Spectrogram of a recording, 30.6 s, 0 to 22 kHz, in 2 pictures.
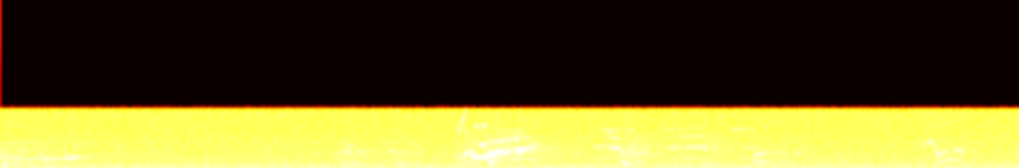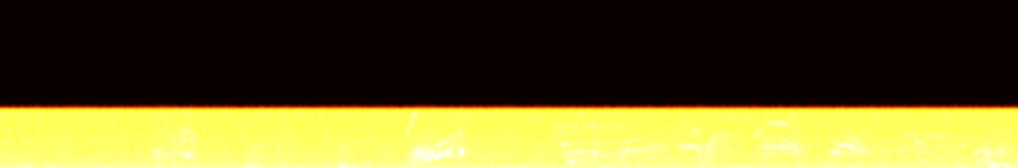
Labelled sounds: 0.0	1.4	killer whale, northern resident, 1.1 to 2.7 kHz
7.0	8.1	killer whale, northern resident, 0.80 to 4.0 kHz
8.9	9.3	killer whale, northern resident, 2.4 to 5.2 kHz
10.0	11.7	killer whale, northern resident, 0.80 to 5.2 kHz
14.0	14.4	killer whale, northern resident, 0.90 to 2.5 kHz
17.7	18.2	killer whale, northern resident, 1.8 to 2.0 kHz
21.6	21.9	killer whale, northern resident, 0.96 to 1.8 kHz
23.8	25.1	killer whale, northern resident, 0.80 to 3.9 kHz
25.4	25.8	killer whale, northern resident, 2.8 to 4.6 kHz
26.7	27.2	killer whale, northern resident, 2.7 to 6.0 kHz
27.8	28.2	killer whale, northern resident, 2.5 to 3.6 kHz
28.6	29.5	killer whale, northern resident, 1.0 to 4.5 kHz

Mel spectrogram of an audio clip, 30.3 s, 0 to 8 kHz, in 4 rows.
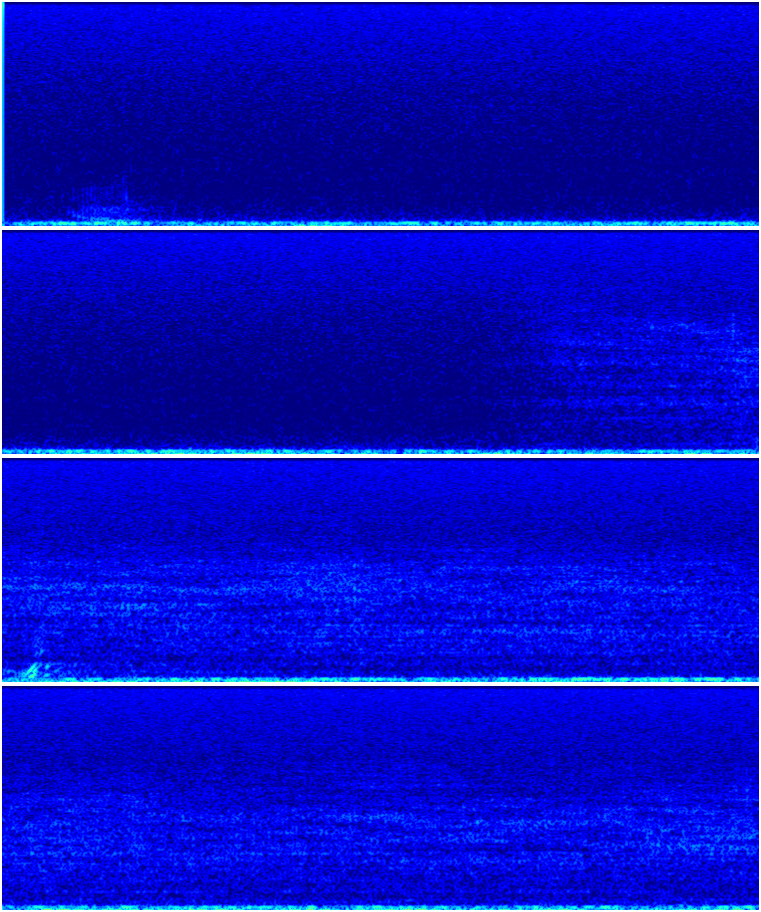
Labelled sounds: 14.2	14.5	vessel noise, 2.0 to 2.2 kHz

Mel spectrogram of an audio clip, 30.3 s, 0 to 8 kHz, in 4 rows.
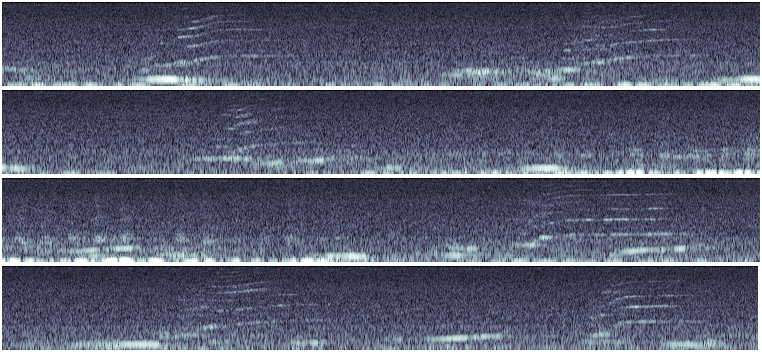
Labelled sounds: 1.7	2.6	humpback whale, 0.80 to 5.2 kHz
5.8	6.8	humpback whale, 0.80 to 4.0 kHz
9.9	10.5	humpback whale, 0.80 to 2.9 kHz
20.5	21.9	humpback whale, 0.80 to 5.4 kHz
24.5	26.0	humpback whale, 0.80 to 4.8 kHz
28.7	29.7	humpback whale, 0.80 to 3.5 kHz

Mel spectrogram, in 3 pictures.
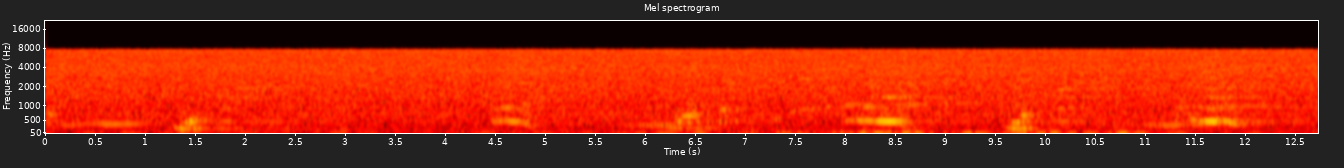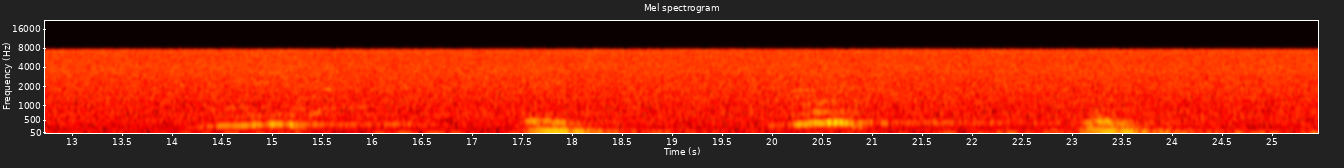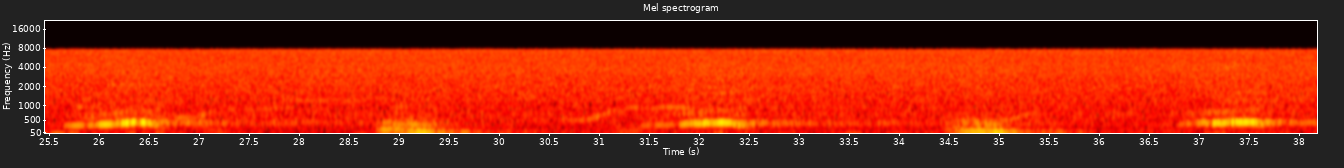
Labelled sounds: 8.0	8.6	humpback whale, 0.90 to 1.4 kHz
11.6	12.0	humpback whale, 0.80 to 1.0 kHz
20.2	20.5	humpback whale, 1.7 to 1.8 kHz
27.6	27.9	humpback whale, 0.86 to 1.0 kHz
31.5	31.9	humpback whale, 0.86 to 1.0 kHz
37.1	37.3	humpback whale, 0.80 to 0.86 kHz

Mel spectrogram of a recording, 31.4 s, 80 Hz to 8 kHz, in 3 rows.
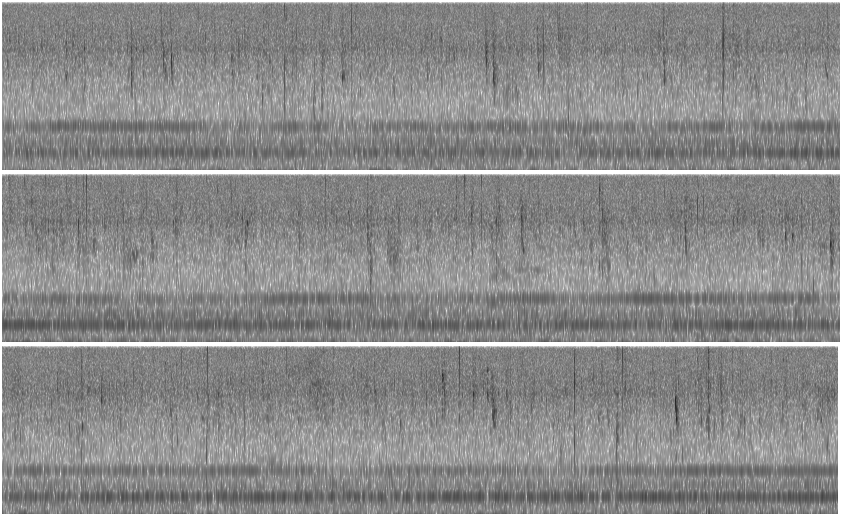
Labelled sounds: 16.5	17.3	killer whale, southern resident, J pod, call S04, 0.43 to 1.9 kHz

